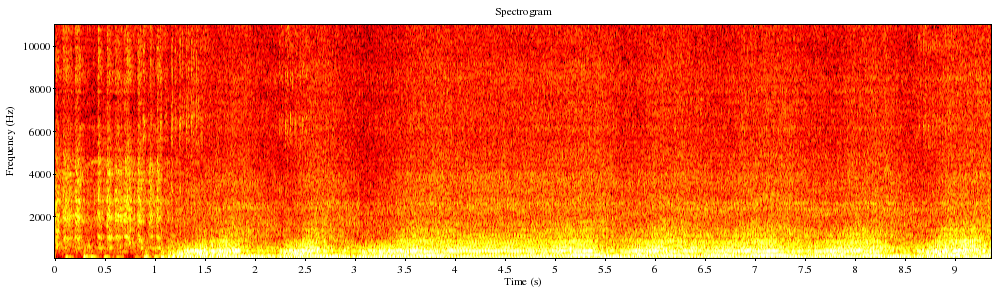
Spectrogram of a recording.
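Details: Hyosung GT125RC just restarted after two years with ultrasonically cleaned carbs. Revs rise and fall every second or two without running away, and it dislikes the choke.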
